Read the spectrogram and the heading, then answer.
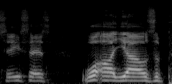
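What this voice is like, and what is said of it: Poor attempt at the questioner's accent. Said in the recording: “it's in his accent as well, trying to do my best ... I can't do that ... I've ruined your accent”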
